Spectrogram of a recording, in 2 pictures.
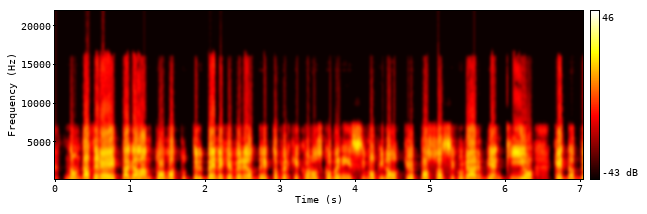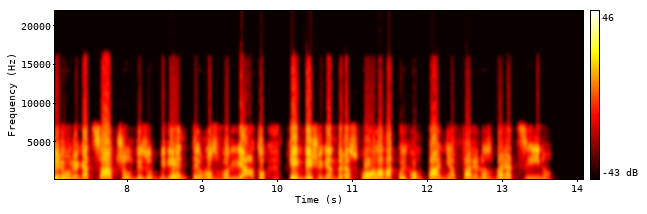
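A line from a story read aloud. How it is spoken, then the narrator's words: Frightened shouting. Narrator (Italian): tutto impaurito, cominciò a gridare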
